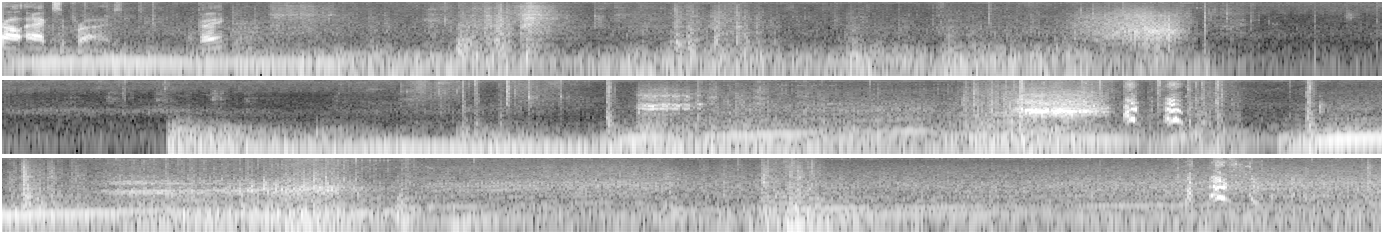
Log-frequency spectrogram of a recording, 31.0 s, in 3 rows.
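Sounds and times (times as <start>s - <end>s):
low road rumble: 0.0s - 31.0s
car engine revving: 14.8s - 31.0s.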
